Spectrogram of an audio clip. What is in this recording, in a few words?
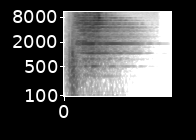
Weapon Fragment Pickup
